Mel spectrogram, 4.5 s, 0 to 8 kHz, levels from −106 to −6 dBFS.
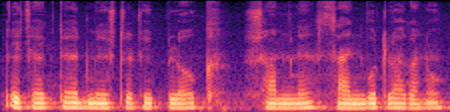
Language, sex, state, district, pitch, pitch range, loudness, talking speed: Bengali, male, Tripura, West Tripura, 120 Hz, 120-125 Hz, -19 LUFS, 95 wpm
